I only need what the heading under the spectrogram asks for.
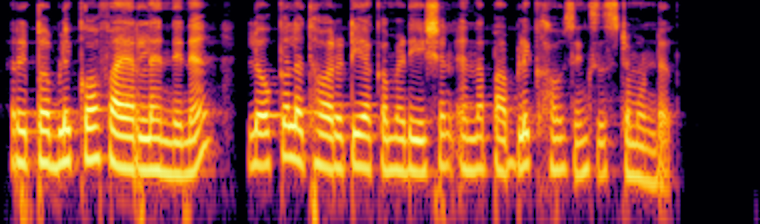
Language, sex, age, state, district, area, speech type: Malayalam, female, 18-30, Kerala, Pathanamthitta, rural, read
